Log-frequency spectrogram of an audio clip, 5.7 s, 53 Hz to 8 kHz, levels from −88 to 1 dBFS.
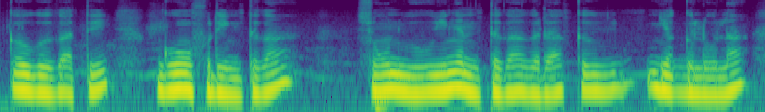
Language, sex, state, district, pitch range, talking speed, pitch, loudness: Wancho, male, Arunachal Pradesh, Longding, 135-155 Hz, 125 wpm, 145 Hz, -13 LUFS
